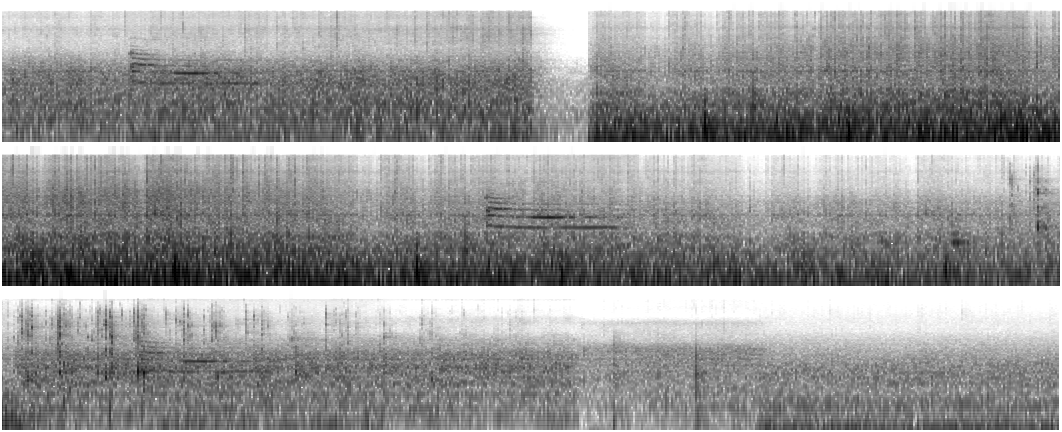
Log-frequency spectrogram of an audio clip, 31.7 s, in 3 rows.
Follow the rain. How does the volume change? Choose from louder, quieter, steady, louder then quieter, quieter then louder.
louder then quieter.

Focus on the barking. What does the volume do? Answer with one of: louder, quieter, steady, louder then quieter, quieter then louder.
quieter.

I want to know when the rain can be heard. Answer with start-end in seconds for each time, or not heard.
0.0-31.6.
